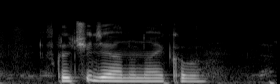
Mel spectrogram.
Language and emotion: Russian, neutral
